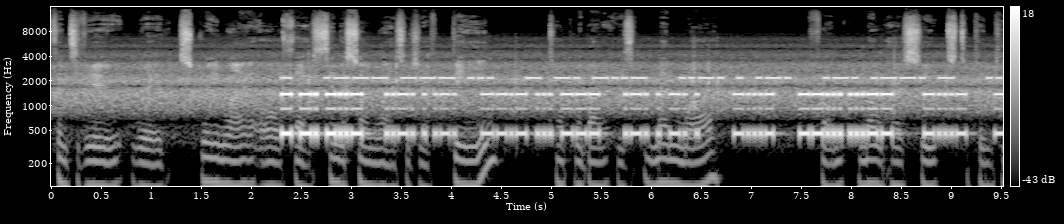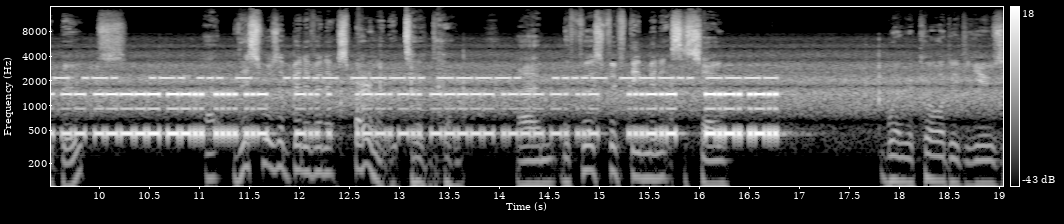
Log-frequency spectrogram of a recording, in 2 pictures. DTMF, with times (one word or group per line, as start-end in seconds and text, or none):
none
